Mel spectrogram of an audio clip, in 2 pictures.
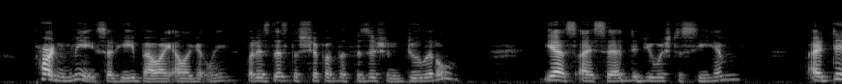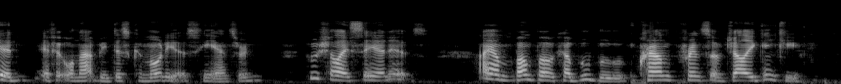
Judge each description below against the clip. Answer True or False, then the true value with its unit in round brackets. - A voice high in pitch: False (170 Hz)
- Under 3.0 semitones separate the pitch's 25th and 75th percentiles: False (4.0 semitones)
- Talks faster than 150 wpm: True (170 wpm)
